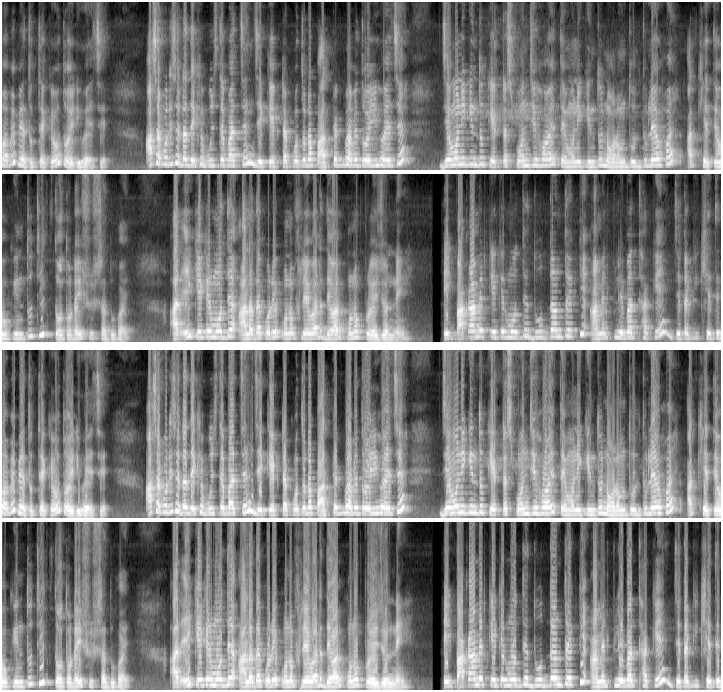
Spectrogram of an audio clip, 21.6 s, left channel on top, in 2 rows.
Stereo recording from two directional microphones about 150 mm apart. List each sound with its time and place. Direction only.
0.0 s a woman's voice: 30° right (ahead or behind)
